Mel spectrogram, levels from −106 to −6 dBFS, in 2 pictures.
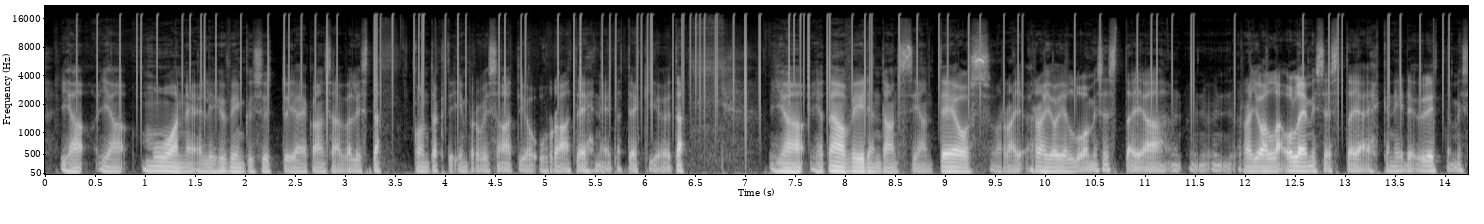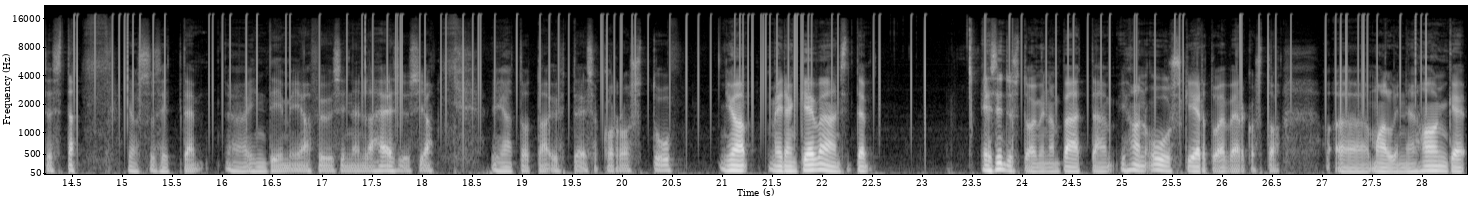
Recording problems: crackle, like an old record; loud; 10 dB below the speech

